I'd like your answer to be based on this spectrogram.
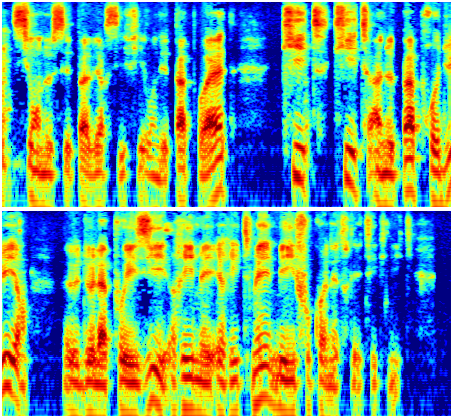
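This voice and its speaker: Fairly slow and fairly low, a man speaks in a dark, mellow, somewhat breathy tone. His pitch swings very widely, and the sound is dry and close with no echo. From Iran and France. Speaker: poet and translator. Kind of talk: interview.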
